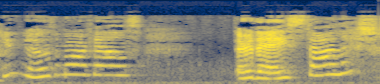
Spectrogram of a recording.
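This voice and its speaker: Squeaky, put-on character voice of a woman, extremely high in pitch, with lively intonation at a fairly slow pace. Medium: audio drama. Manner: imperious, petulant.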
